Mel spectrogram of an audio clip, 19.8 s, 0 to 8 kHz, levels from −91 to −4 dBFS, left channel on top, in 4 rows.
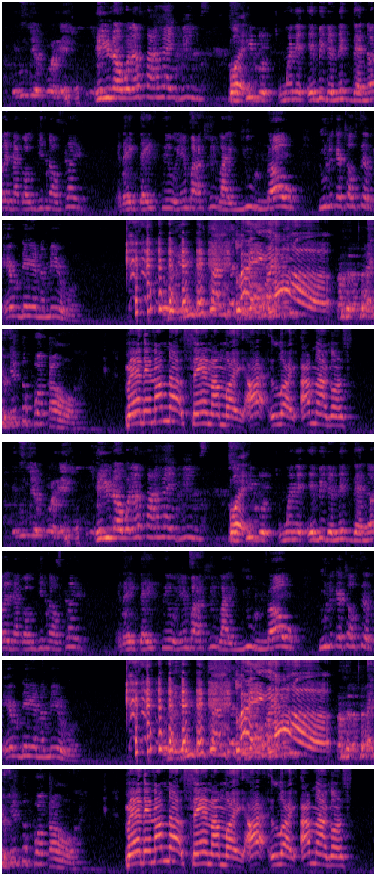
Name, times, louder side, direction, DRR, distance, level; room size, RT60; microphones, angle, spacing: voice 1, 0.0-1.3 10.3-10.4 12.0-12.4 13.0-13.6 14.4-15.1, left 2 dB, 50° right, 1.8 m, -40 dB
voice 2, 1.2-6.0 6.5-8.8 9.2-10.9 12.3-13.8 14.7-16.2, equal, 25° left, 1.6 m, -40 dB
voice 3, 3.0-3.3 11.6-12.1 12.3-14.3 16.5-19.5, right 3 dB, 10° right, 0.3 m, -33 dB
9.9 x 4.3 x 2.8 m
head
